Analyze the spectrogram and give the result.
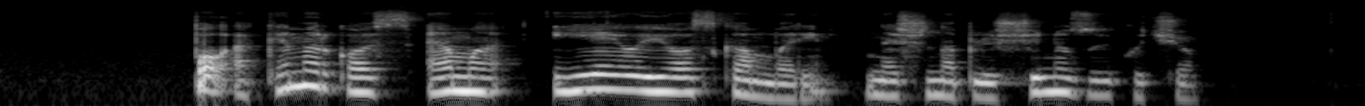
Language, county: Lithuanian, Kaunas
